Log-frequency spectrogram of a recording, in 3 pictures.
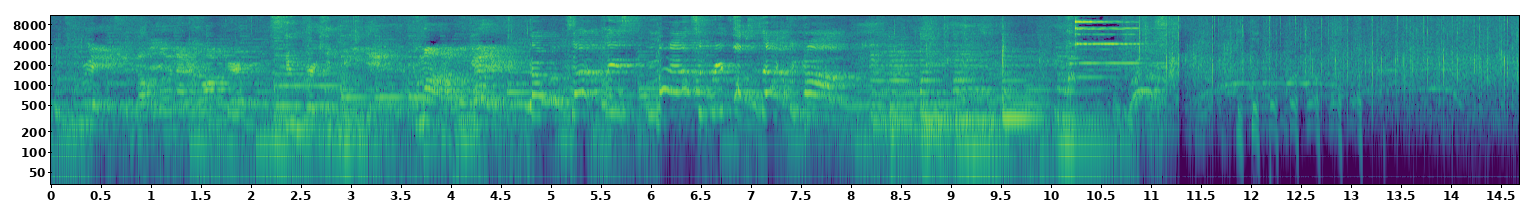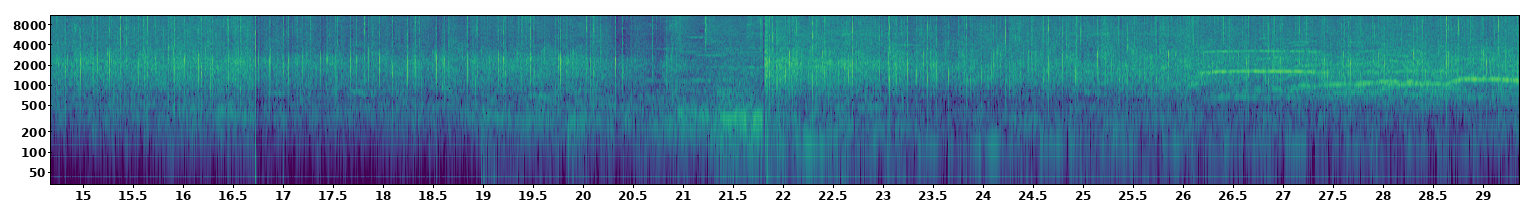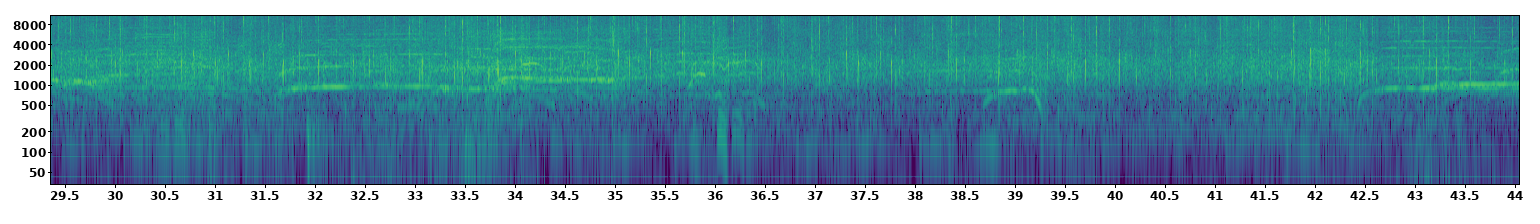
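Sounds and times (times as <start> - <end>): audience clapping: 10.6 - 44.0
cheering shouts and whoops: 11.4 - 14.3, 26.1 - 36.6, 37.9 - 39.5, 42.4 - 44.0.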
